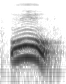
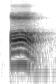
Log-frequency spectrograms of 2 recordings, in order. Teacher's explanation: आ में वृत्त के आकार का नहीं बन रहा है।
